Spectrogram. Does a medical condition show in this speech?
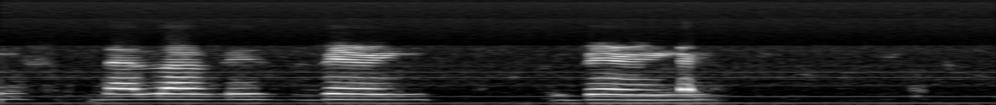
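Yes: cerebral palsy; sometimes affected.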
